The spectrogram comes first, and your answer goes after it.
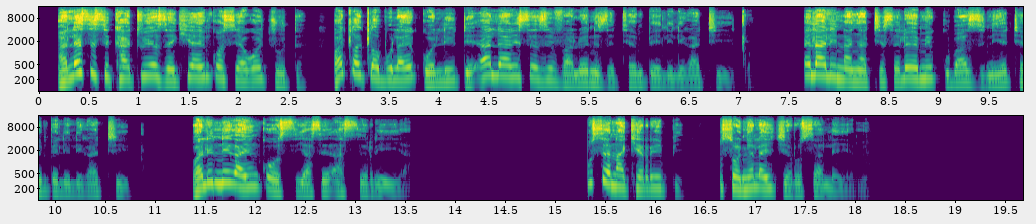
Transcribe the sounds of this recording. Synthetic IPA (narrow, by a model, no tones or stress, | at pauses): ŋalesisikʰatʰijɛzekʰijaiŋkʼosijaɣod̥ʒ̥ʱud̥ʱa | waǁɛǁeβulaɛɡ̥ʱolid̥ʱɛalalisezivalwenizɛtʰɛmpʼeliliɣatʰiːǁɔ | ɛlalinaɲatʰisɛlwɛemiɡ̥ʱuβazinijɛtʰɛmpʼeliliɣatʰiǁɔ | waliniɣaiŋkʼosijasɛasiriːja̰ | usɛnakʰerib̥ʱi | usɔŋɛlaid̥ʒ̥ʱerusalɛ̰ːma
